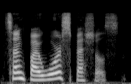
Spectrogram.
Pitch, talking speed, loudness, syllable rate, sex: 230 Hz, 180 wpm, -16 LUFS, 4.4 syllables/s, female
